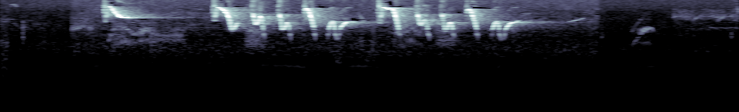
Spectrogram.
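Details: Eurasian Nuthatch, often heard before it is seen, giving fluted calls: a series of about ten sharp, clear, rapidly repeated whistled notes over two seconds, after one higher opening note, in a quiet background.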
